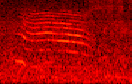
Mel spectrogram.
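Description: A female cat gives a single drawn-out meow, rising then sliding down in pitch, over a steady background hiss with no one talking.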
